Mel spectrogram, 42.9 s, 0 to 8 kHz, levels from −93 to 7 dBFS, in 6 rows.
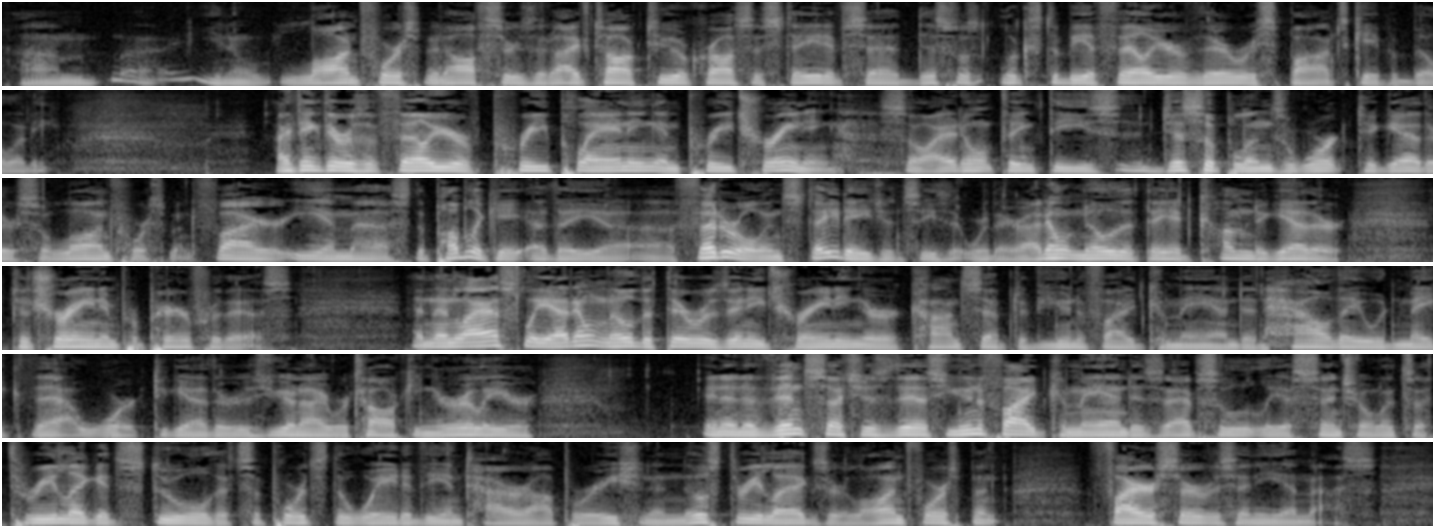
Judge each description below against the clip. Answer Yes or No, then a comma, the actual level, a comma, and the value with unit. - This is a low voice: Yes, low, 115 Hz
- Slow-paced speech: No, average, 200 wpm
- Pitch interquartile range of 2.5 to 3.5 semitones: Yes, average, 2.9 semitones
